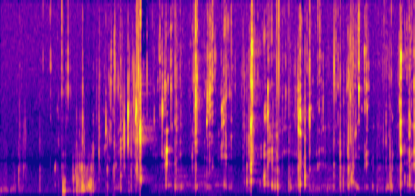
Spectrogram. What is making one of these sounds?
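A young woman whispers softly very close to a microphone.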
